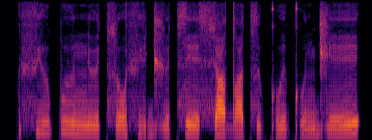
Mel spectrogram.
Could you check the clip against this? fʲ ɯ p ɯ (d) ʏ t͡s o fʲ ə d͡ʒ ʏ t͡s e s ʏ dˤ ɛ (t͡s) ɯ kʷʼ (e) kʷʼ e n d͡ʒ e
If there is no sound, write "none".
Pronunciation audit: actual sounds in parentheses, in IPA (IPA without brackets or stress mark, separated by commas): n, t͡s, e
